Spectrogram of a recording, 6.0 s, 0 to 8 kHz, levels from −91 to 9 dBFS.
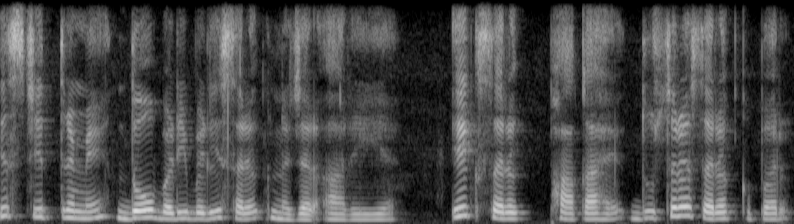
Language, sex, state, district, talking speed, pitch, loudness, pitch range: Hindi, female, Delhi, New Delhi, 170 wpm, 225 Hz, -18 LUFS, 205-255 Hz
